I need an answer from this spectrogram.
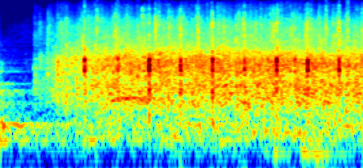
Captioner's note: audience applauding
